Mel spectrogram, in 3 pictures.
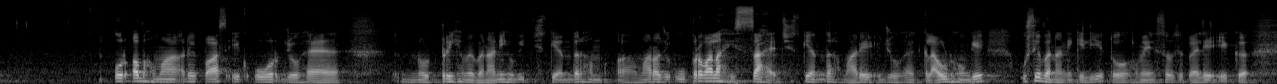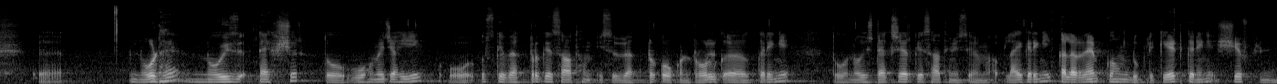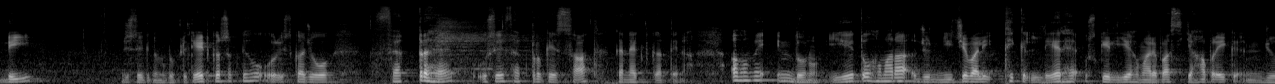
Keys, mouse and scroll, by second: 0.6-10.5 middle drag, 10.5 click, 11.4 shift+a, 18.5 click, 20.6 click, 23.2-26.0 drag, 26.3 shift+d, 29.4 click, 31.4-34.4 middle drag.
